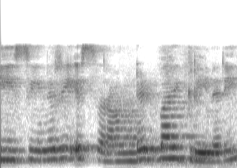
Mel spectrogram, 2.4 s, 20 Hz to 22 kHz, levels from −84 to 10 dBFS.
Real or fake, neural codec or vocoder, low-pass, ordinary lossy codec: real; none; 7.2 kHz; none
